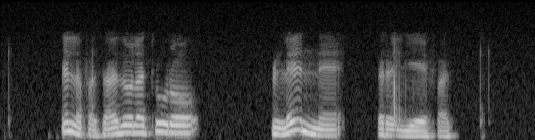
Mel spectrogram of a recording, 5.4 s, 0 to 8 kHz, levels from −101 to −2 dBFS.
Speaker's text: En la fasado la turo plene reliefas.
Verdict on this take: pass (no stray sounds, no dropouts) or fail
pass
